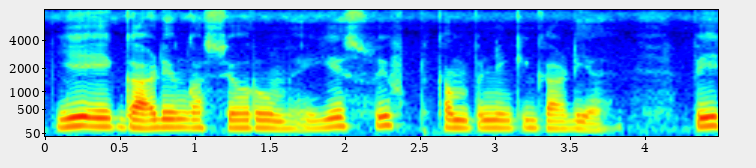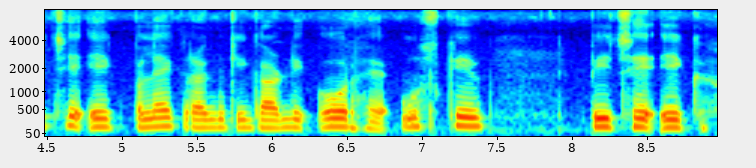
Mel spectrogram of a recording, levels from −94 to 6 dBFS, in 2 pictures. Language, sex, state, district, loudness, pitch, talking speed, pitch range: Hindi, male, Chhattisgarh, Raipur, -18 LUFS, 140 Hz, 160 wpm, 135-155 Hz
